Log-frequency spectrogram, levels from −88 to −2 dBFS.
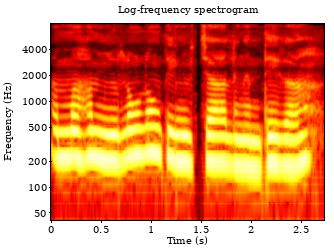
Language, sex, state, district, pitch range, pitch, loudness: Wancho, female, Arunachal Pradesh, Longding, 190-225 Hz, 205 Hz, -12 LUFS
